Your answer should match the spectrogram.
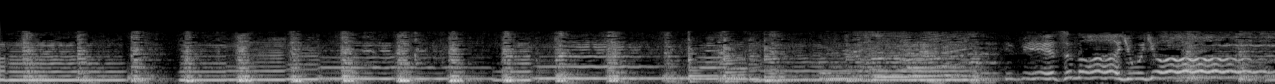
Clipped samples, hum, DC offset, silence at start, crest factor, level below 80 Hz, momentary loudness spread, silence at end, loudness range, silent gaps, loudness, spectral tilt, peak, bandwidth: under 0.1%; none; under 0.1%; 0 s; 16 dB; -50 dBFS; 7 LU; 0 s; 2 LU; none; -23 LUFS; -10 dB/octave; -6 dBFS; 5 kHz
